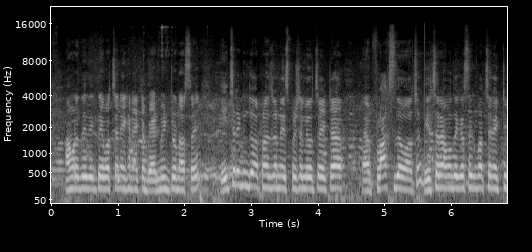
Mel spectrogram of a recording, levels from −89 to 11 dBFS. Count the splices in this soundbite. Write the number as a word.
one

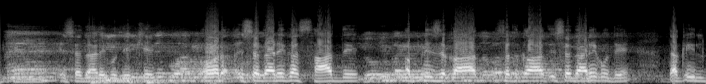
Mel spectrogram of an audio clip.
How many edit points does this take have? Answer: zero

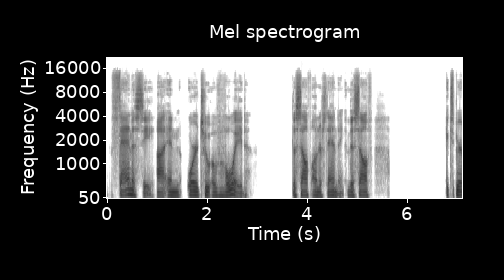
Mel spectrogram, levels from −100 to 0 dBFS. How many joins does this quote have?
two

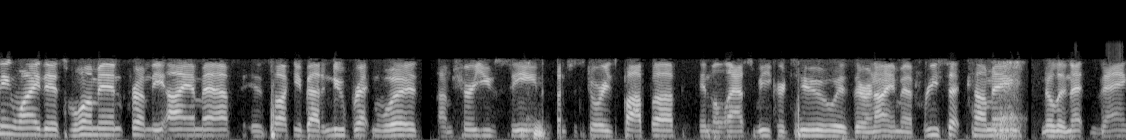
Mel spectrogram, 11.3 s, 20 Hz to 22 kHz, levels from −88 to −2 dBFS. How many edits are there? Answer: three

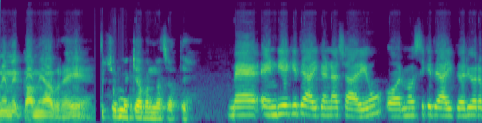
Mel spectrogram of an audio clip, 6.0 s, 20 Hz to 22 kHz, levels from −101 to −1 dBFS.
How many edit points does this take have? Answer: one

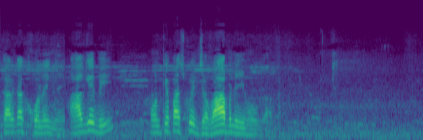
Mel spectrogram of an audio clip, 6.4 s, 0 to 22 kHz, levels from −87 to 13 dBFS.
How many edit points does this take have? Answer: zero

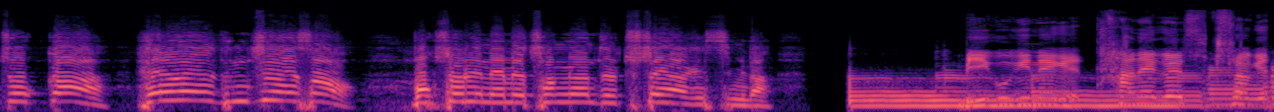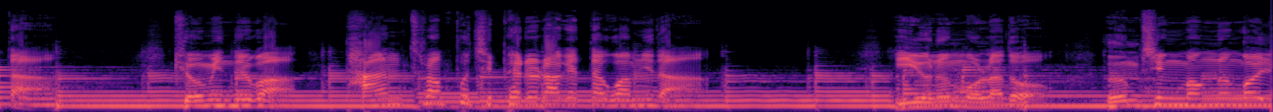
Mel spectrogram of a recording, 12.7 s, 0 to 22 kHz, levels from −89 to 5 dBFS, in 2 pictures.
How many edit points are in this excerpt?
one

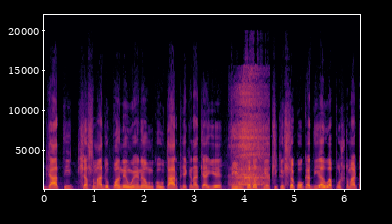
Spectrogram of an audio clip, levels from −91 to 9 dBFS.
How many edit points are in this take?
one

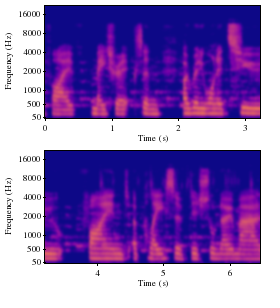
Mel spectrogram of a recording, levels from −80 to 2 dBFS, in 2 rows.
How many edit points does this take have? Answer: one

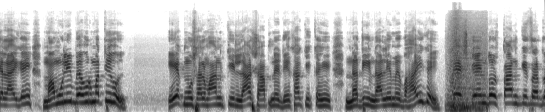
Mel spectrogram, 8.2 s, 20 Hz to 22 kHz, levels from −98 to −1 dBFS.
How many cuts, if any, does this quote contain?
one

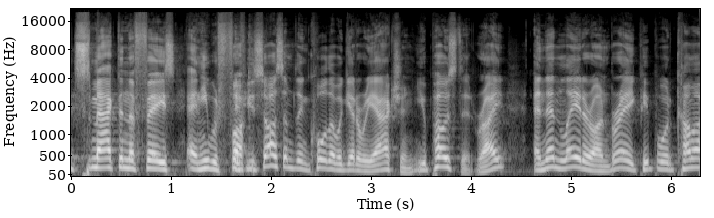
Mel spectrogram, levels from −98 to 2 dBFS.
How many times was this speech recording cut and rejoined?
one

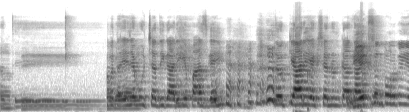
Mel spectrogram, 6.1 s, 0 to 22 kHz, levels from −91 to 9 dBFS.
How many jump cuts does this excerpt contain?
one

